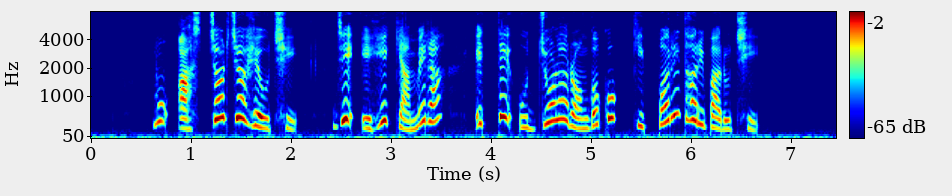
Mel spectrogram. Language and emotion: Odia, surprised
